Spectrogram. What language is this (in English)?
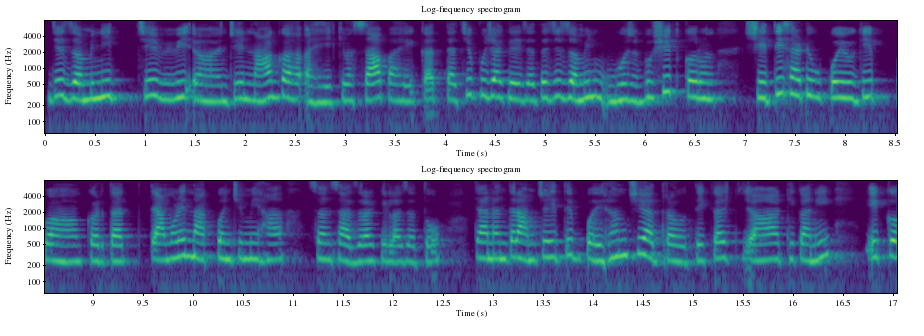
Marathi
